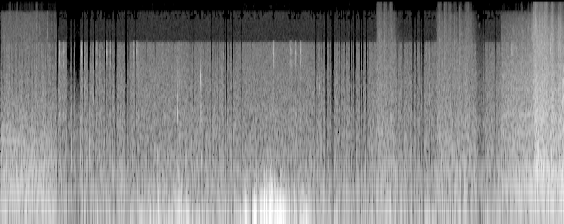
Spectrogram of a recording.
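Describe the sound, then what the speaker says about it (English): Distant gunfire from Syrian infantry in a war video game, scattered shots and bursts over a steady battle rumble, with one louder low thump midway and sharp crackles near the end. "Still getting fire from Syrian infantry down here."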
